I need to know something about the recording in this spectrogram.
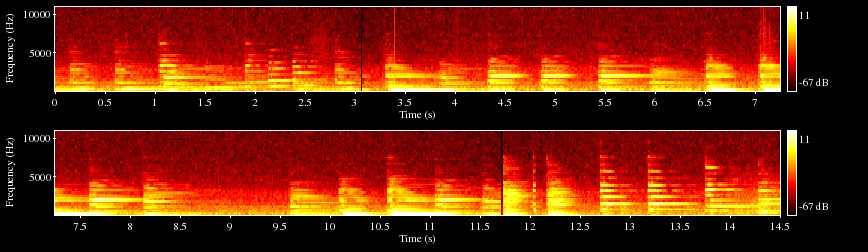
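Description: Electronic keyboard playing a simple melody in separate notes over a bass line, the notes quickening near the end.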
